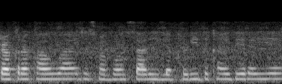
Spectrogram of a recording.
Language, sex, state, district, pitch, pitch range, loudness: Hindi, female, Chhattisgarh, Bilaspur, 245 Hz, 235-250 Hz, -19 LUFS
